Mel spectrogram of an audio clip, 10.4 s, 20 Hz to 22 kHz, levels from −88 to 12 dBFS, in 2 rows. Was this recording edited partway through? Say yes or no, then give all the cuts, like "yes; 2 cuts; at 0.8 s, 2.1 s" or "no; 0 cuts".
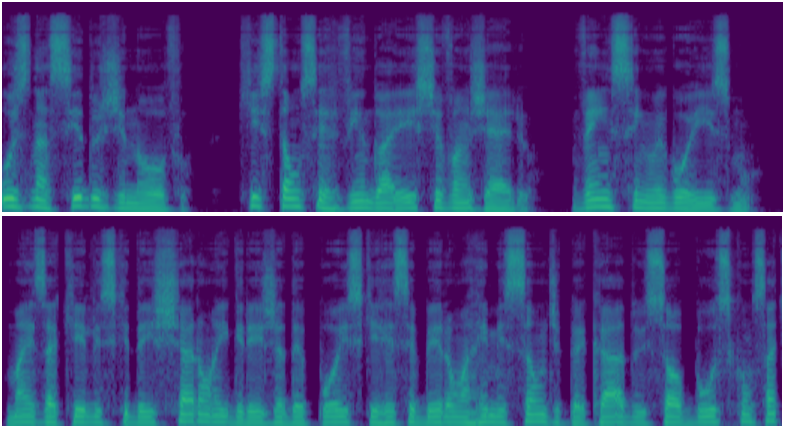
no; 0 cuts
